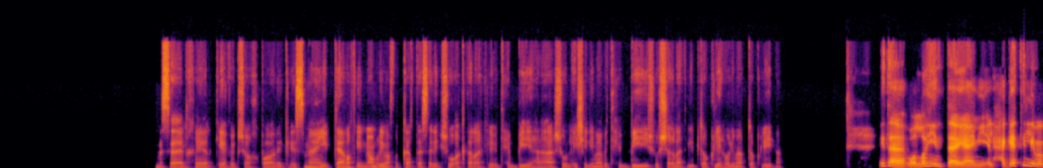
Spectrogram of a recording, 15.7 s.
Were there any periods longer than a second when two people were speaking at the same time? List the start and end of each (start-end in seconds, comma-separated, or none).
none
